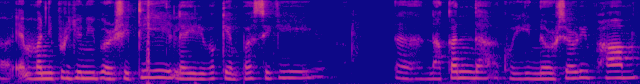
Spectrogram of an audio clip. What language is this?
Manipuri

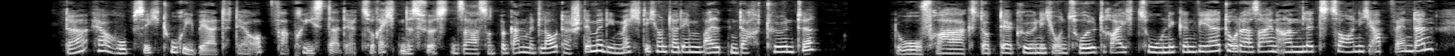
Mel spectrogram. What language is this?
German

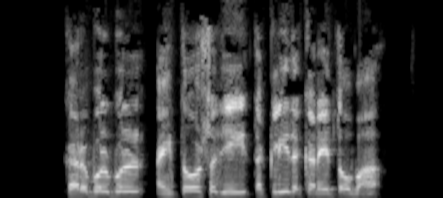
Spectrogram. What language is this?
Sindhi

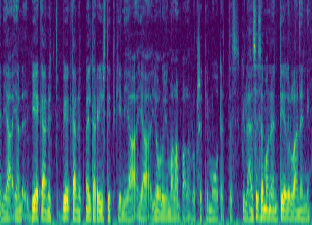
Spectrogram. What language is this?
Finnish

